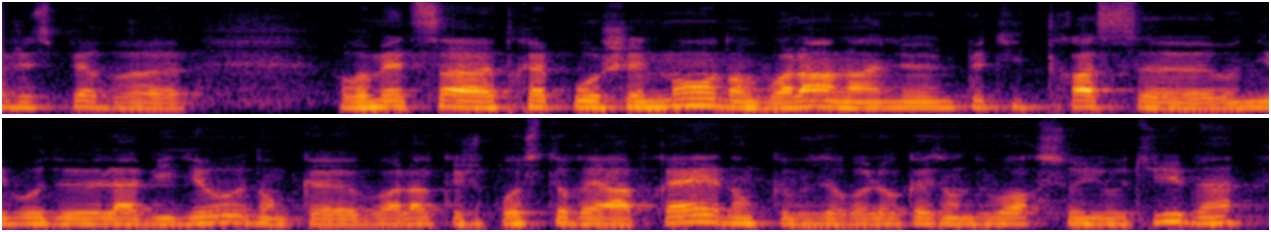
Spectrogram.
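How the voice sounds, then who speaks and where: Casual rambling man on radio duty. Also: medium pitch. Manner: rambling, repeats filler tags. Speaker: amateur radio operator. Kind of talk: casual radio contact chat.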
